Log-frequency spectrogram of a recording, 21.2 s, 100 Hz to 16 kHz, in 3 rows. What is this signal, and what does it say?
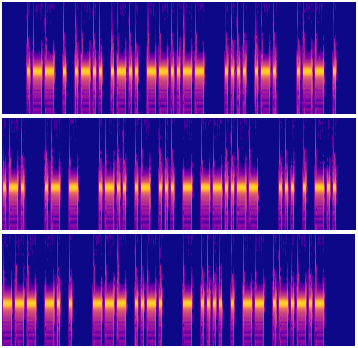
Morse code, heard as a keyed tone, about 20 wpm, 700 Hz. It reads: WELL, HR WE R AT LAST, SED ONE OF THEM.
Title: Sentences from Top 300 Words and Abbreviations 20wpm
